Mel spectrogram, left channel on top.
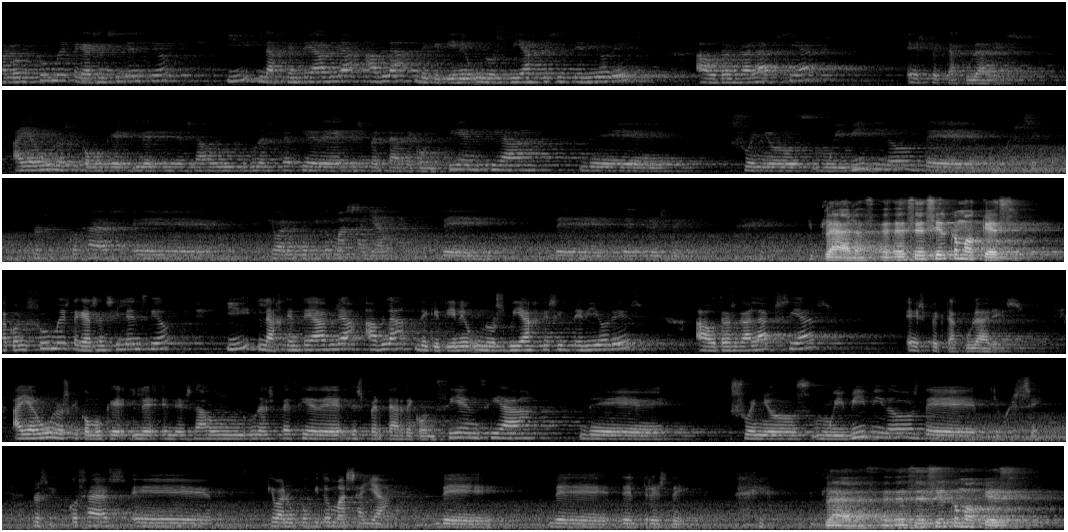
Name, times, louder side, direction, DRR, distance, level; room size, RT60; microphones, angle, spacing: voice 1, 0.0-1.7 2.2-6.3 6.7-8.2 9.0-10.2 10.7-16.0 16.4-17.3 17.9-21.0 21.6-23.4 23.9-25.2 25.6-26.2 26.7-28.1 28.6-29.0, right 5 dB, 55° right, 9 dB, 0.3 m, -33 dB
sound 1, 19.9-30.4, equal, 30° left, 0.8 m, -41 dB
voice 2, 29.5-31.4, left 4 dB, 50° left, 7 dB, 0.4 m, -21 dB
7.5 x 2.8 x 5.9 m, 2.2 s
head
